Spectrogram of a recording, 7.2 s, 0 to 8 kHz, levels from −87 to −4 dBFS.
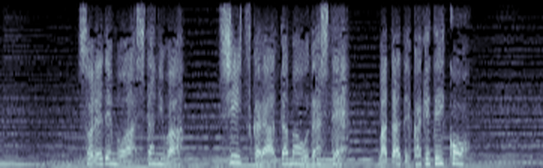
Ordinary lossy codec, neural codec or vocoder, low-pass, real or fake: none; none; none; real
